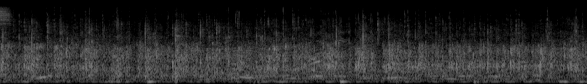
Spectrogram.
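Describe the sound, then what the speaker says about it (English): Audience applause after a stage production blending drama, classical Indian dance and music, a dense steady clapping from a large crowd that continues throughout, with some voices mixed in. "keep clapping"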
